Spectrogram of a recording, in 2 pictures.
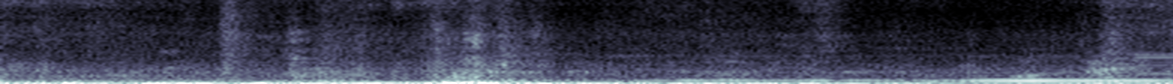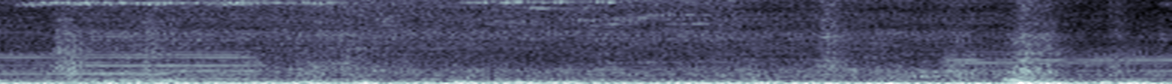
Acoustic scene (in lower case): bus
